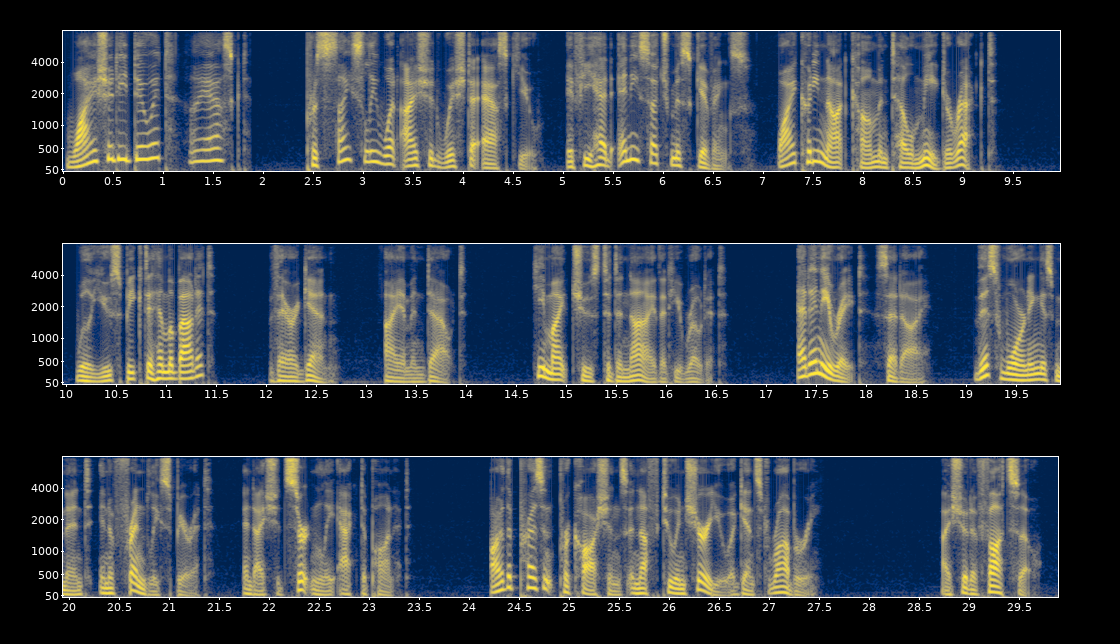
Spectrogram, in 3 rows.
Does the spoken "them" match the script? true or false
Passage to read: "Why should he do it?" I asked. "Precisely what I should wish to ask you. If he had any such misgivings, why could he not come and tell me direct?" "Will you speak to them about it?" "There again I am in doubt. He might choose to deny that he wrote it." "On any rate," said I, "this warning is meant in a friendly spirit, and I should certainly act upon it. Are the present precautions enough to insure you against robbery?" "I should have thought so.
false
